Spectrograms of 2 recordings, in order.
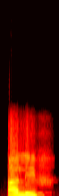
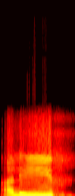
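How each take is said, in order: First: The second vowel is short and quick. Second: The second vowel is stretched long. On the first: The speaker calls it right. "थोड़ा जल्दी में अलिफ" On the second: The speaker calls it wrong. "अलीफ नहीं पढ़ना"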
